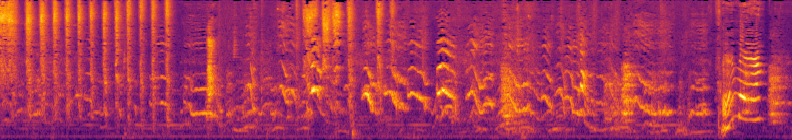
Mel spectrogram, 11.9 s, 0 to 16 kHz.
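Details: Four-week-old Samoyed puppies from a litter of eight, five females and three males, born December 17, 2012. Rapid clicking opens the recording, then many overlapping high, wavering whines and yelps follow, with a woman coaxing them.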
